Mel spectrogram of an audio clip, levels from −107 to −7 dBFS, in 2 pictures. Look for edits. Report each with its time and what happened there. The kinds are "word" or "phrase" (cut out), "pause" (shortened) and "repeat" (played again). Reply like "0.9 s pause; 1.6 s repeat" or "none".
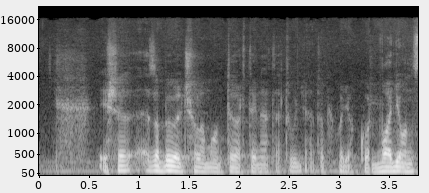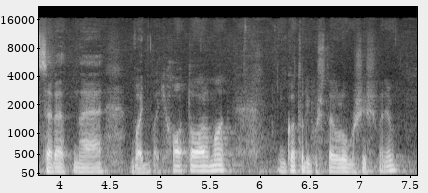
2.9 s word; 3.3 s word; 4.9 s word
